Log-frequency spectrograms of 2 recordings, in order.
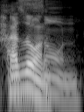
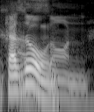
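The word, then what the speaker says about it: חזון: хочу щоб ви знали що це слово вимовляється як газон а не хазон бачення хазон коли Бог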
